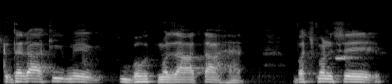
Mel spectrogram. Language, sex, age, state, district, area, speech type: Urdu, male, 60+, Bihar, Darbhanga, rural, spontaneous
